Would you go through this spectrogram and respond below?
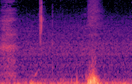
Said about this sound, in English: Are you screaming? Or are you? Oh, you're yawning. I'm yawning.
